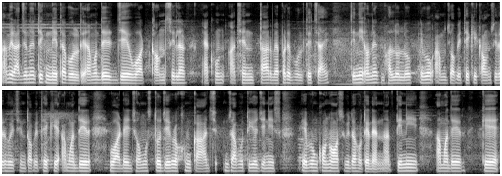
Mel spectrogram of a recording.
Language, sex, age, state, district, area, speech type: Bengali, male, 18-30, West Bengal, Malda, rural, spontaneous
